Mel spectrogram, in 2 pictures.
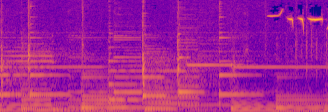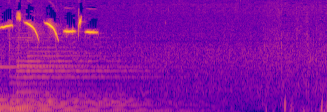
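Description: Plucked acoustic guitar music fading out past the middle, with a bird giving a quick run of high, swooping chirps about three and a half to five seconds in.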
